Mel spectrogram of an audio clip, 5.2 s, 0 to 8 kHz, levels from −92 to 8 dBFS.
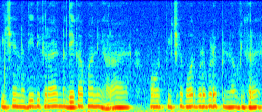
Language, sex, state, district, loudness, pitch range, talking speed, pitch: Hindi, male, Uttar Pradesh, Jyotiba Phule Nagar, -15 LUFS, 135-160 Hz, 205 wpm, 150 Hz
